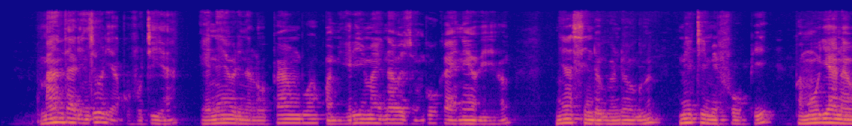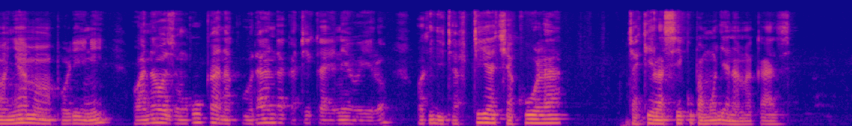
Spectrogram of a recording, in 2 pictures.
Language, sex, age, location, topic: Swahili, male, 25-35, Dar es Salaam, agriculture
